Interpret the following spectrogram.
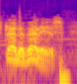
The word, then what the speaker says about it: Stradivarius: he's ever heard of stradivarius which is the latin pronunciation of the name throughout history there have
